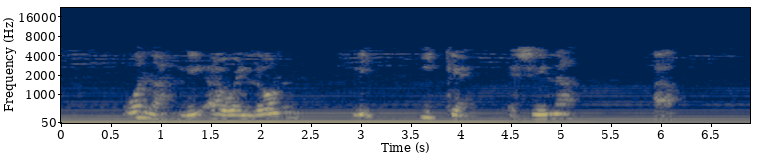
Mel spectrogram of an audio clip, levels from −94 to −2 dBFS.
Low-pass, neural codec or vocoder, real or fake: 5.4 kHz; none; real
